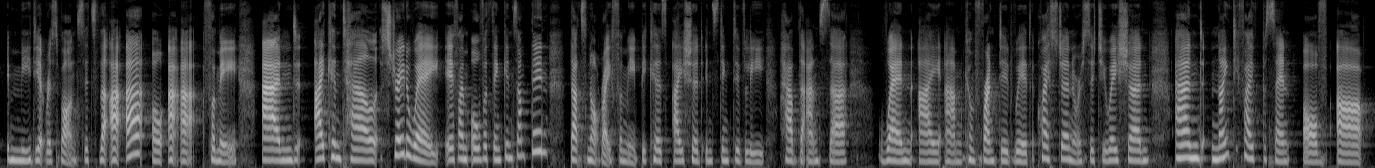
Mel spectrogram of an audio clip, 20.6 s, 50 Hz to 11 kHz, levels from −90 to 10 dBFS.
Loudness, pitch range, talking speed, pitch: -25 LUFS, 190-230 Hz, 135 wpm, 205 Hz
